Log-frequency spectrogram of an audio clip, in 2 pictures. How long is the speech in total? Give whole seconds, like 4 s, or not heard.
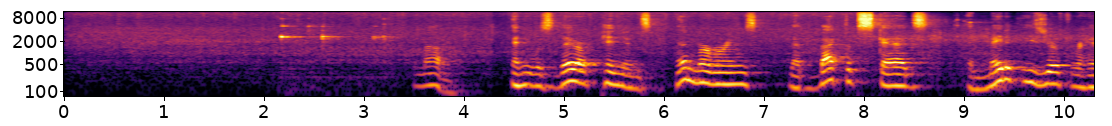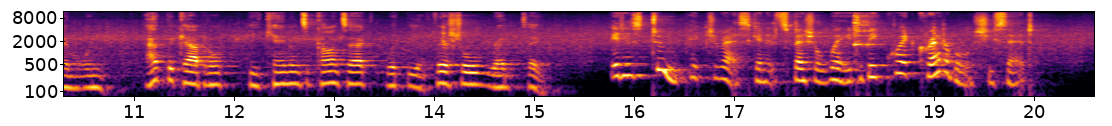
16 s.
